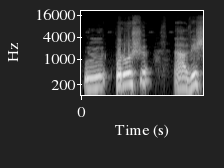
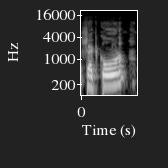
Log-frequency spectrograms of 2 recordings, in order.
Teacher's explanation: हमारी जो जीभ की नोक है ऊपर जो मूर्धा हो रही है उसको छू रही है, उसके पास तक का जा रही है, मूर्धा के पास तक का जा रही है, उसको टच कर रही है, छू रही है। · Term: मूर्धन्य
